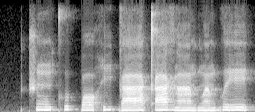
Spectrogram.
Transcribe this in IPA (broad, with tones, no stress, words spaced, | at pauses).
t͡ʃũ˨kʰʊ˦k͡pɔ˨hi˦ ɡaː˨kʼa˦ɣã˨ɡʷã˨ ɡʷe˦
